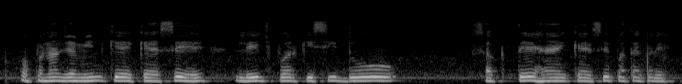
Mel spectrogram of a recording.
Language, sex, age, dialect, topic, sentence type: Magahi, male, 18-24, Western, agriculture, question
